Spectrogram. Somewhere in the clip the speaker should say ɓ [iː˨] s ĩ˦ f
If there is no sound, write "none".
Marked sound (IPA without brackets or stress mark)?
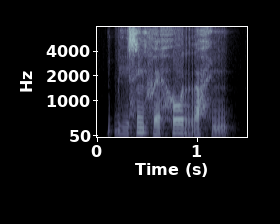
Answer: iː˨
